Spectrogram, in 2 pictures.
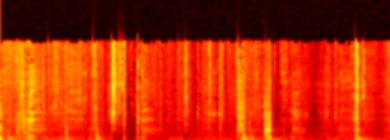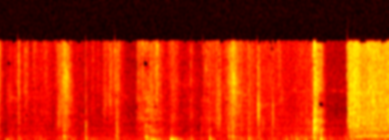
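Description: Scattered knocks, clicks and scrapes of firewood being handled and laid into a clay cookstove under a metal pot. A steady rushing noise starts near the end.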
